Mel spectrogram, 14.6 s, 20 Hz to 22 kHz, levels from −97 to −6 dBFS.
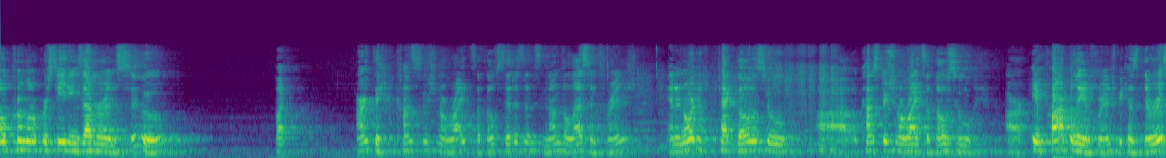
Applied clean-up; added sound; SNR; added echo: neural separator model SepFormer DNS4.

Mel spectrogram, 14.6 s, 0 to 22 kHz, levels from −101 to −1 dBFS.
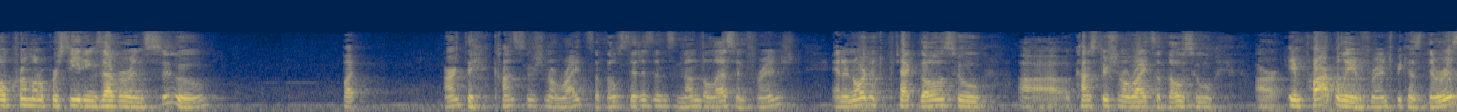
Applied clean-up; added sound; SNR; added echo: none; none; none; none.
